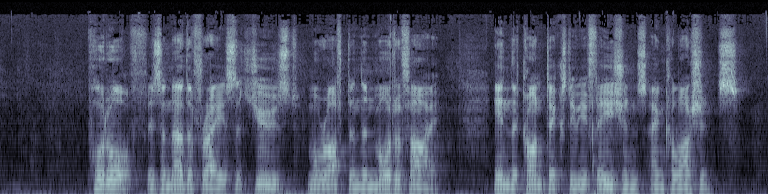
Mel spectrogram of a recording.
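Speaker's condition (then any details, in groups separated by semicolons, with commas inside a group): No condition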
